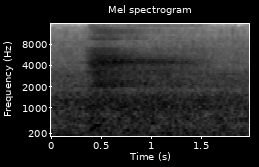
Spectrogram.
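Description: A slow, steady inhale through the nose during a relaxation breathing exercise, heard as a soft, airy hiss that starts after a brief pause and continues to the end.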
